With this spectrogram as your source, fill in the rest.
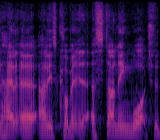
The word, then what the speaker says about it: Halley: The Comet was discovered by Edmund Halley. And it's actually, you pronounce it Halley, apparently. I've been corrected so many times.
